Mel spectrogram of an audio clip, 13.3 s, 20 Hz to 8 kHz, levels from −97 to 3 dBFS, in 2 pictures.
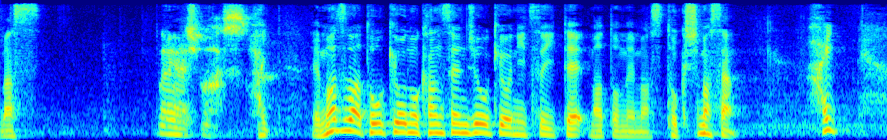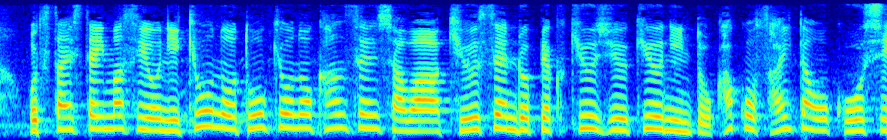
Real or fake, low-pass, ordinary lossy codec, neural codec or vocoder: real; 7.2 kHz; MP3, 64 kbps; none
